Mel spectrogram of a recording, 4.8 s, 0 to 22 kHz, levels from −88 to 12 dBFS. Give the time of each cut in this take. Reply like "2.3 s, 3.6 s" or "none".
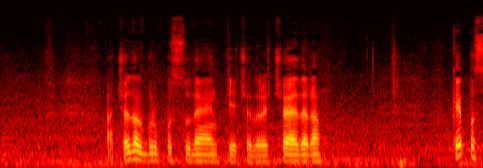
none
